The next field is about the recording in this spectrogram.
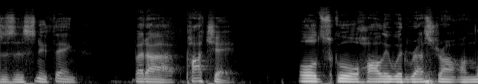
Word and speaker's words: Pace: They have Pache. – It's like P-A-C-E. Pace is like how it's spelled.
